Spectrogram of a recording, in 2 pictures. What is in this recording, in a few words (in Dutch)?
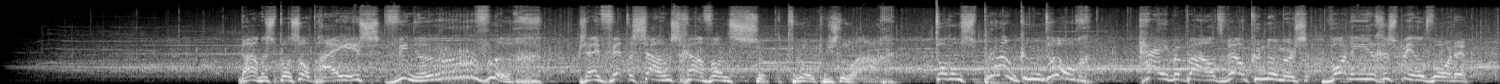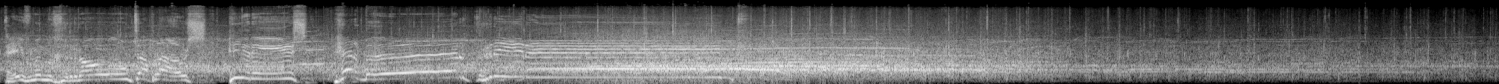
Stemdemo Aankondiging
